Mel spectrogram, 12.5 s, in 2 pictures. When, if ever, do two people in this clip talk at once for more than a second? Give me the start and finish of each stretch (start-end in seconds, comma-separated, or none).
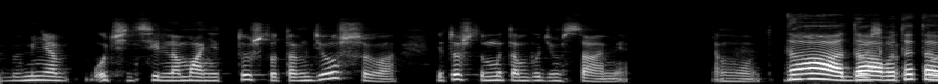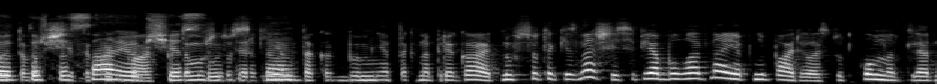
5.7-8.2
